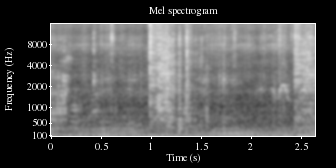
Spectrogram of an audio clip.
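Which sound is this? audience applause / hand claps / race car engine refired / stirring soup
stirring soup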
